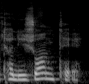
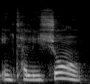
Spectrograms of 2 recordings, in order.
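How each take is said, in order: First: The word ends with a clear T sound. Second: The word ends without a T sound. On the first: It describes a feminine person. "I'm gonna pronounce my T, but not the E" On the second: It describes a masculine person. "not gonna pronounce the T over here"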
